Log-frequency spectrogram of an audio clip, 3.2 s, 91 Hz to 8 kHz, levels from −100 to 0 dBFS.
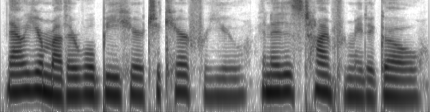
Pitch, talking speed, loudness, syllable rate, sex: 185 Hz, 335 wpm, -16 LUFS, 6.6 syllables/s, female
